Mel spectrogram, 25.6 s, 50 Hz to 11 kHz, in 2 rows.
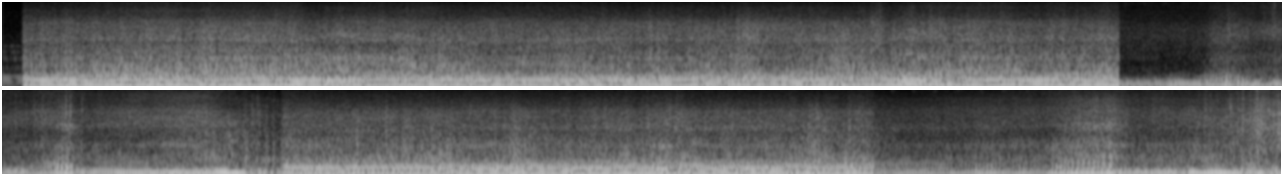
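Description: BMW F800GS Adventure's parallel-twin engine running while riding a rocky dirt track, its note rising and falling with the throttle. The sound drops suddenly about eleven seconds in and comes back a few seconds later.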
